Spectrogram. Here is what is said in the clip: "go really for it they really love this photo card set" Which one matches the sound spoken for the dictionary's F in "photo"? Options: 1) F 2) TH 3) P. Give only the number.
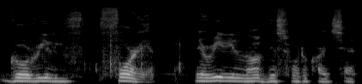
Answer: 1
